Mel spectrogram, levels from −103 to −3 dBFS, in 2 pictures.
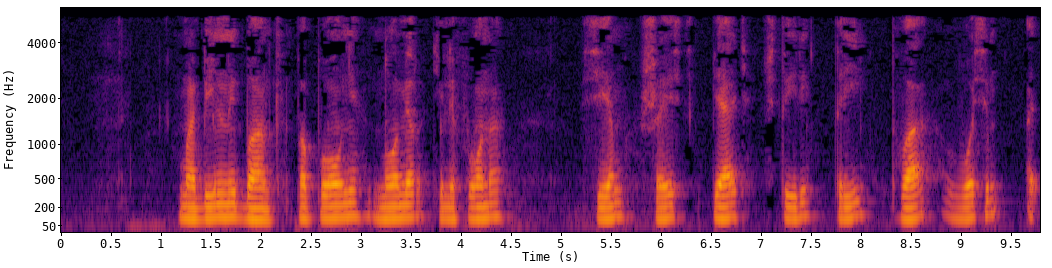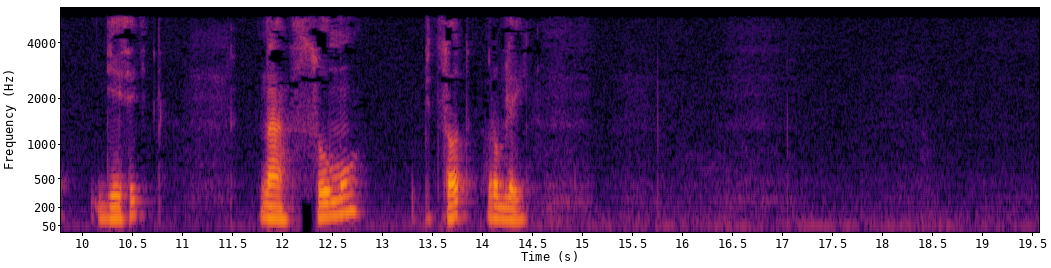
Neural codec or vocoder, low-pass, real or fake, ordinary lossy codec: none; 5.4 kHz; real; MP3, 24 kbps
